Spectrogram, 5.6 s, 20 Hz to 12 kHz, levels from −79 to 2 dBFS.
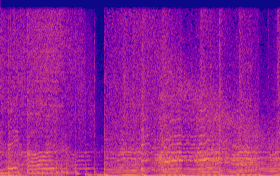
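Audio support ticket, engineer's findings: No playback faults heard; level, timing and continuity hold steady across the clip, nothing for the ticket.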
